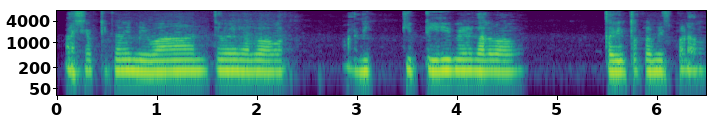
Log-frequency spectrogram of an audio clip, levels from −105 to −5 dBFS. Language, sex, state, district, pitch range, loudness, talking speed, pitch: Marathi, male, Maharashtra, Pune, 155-165 Hz, -27 LUFS, 110 wpm, 160 Hz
